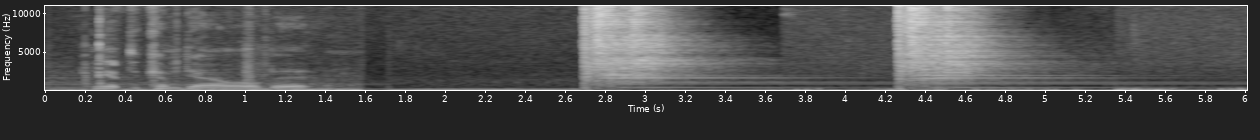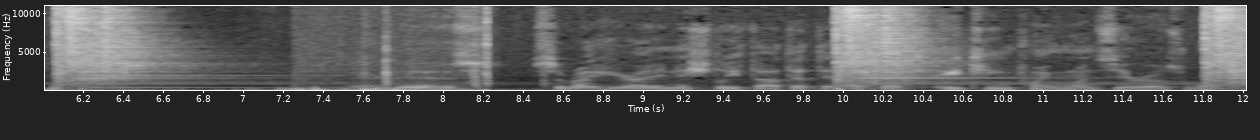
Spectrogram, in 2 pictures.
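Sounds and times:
metallic ring: 0:02.7 - 0:12.0
air rifle shots: 0:04.2 - 0:05.0, 0:06.0 - 0:06.8, 0:09.9 - 0:10.6, 0:11.8 - 0:12.0.

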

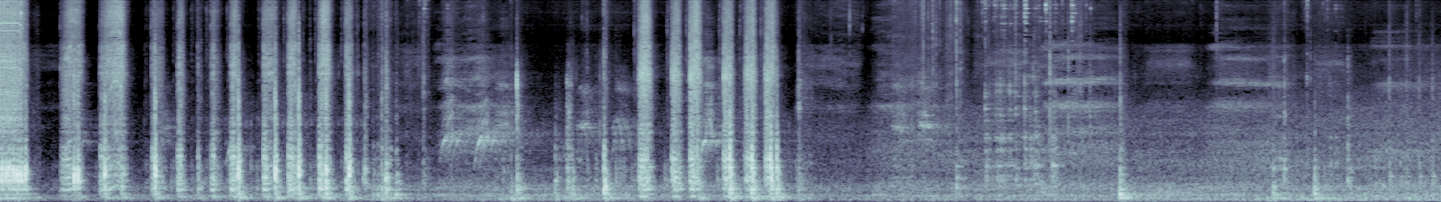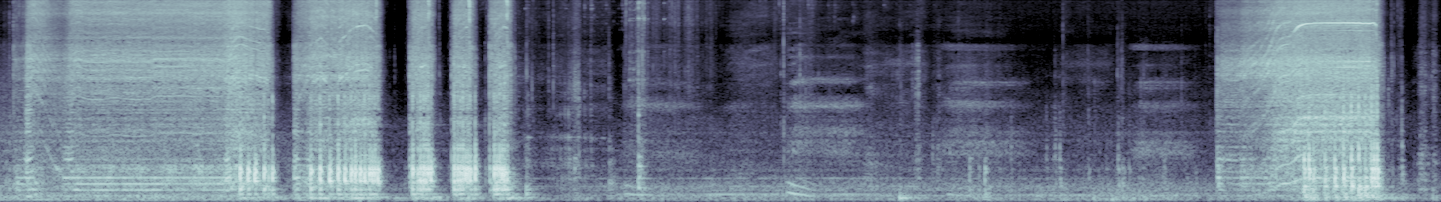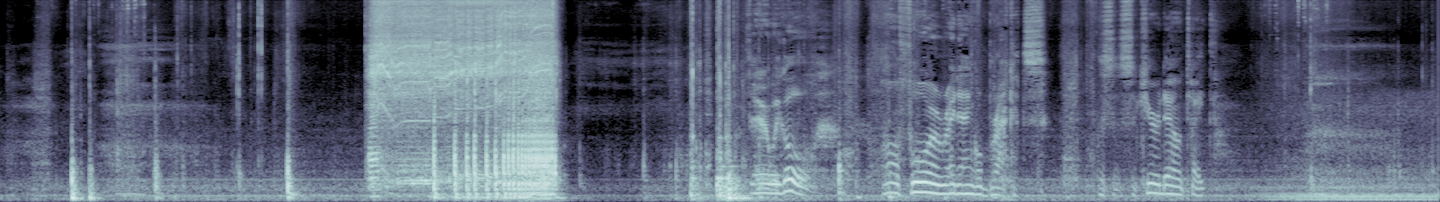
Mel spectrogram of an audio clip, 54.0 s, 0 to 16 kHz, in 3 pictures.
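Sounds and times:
cordless drill driving screws: 0:00.0 - 0:04.2, 0:08.0 - 0:09.8, 0:18.2 - 0:24.5, 0:33.2 - 0:35.4, 0:40.6 - 0:43.1
handling and knocking wood: 0:01.9 - 0:05.2, 0:06.4 - 0:07.9, 0:36.9 - 0:38.4, 0:44.0 - 0:45.6.

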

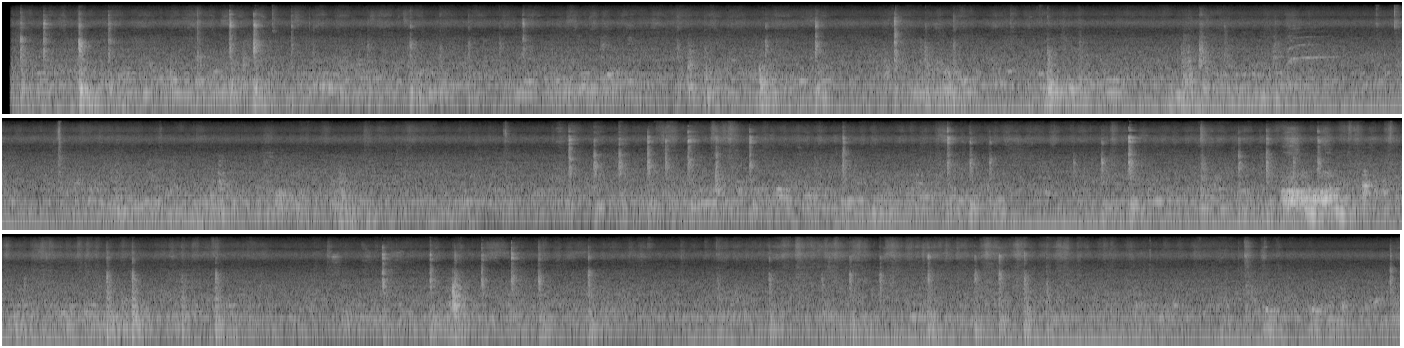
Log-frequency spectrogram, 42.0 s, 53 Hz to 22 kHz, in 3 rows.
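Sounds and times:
chalk tapping on blackboard: 0:19.6 - 0:21.6, 0:23.3 - 0:26.8, 0:28.2 - 0:30.4, 0:31.8 - 0:34.1, 0:35.1 - 0:38.9.

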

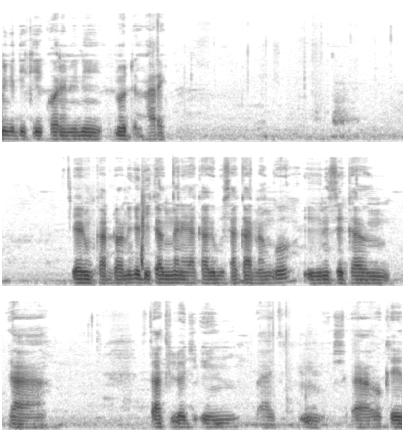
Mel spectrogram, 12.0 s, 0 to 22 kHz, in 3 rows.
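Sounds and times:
man speaking: 0:00.0 - 0:01.7, 0:04.7 - 0:08.6, 0:09.5 - 0:12.0.

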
